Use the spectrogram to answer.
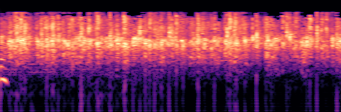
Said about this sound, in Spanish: Ojo porque los concursantes han salvado la fase más difícil del programa sin utilizar los comodines y eso es digno de elogio para los dos. Se merecen desde luego ese aplauso.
